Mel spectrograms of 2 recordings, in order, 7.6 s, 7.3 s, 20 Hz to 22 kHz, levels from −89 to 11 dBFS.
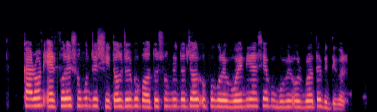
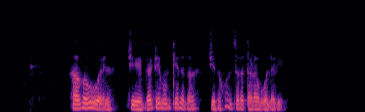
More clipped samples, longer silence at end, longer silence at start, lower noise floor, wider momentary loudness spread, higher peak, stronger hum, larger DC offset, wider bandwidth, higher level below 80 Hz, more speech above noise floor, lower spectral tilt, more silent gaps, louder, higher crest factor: neither; second, 0.65 s vs 1.65 s; second, 0.5 s vs 1.4 s; second, -62 dBFS vs -88 dBFS; second, 8 LU vs 11 LU; first, -2 dBFS vs -14 dBFS; neither; neither; first, 6.6 kHz vs 5.2 kHz; first, -62 dBFS vs -68 dBFS; second, 46 dB vs 61 dB; second, -6 dB/octave vs -11 dB/octave; neither; first, -16 LUFS vs -29 LUFS; about the same, 14 dB vs 16 dB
